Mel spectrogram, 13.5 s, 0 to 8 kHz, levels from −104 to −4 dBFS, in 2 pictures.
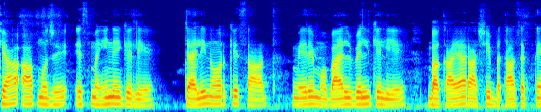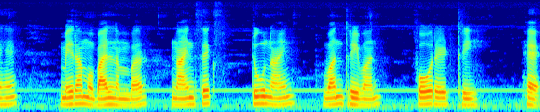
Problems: none marked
